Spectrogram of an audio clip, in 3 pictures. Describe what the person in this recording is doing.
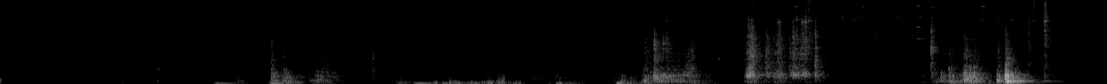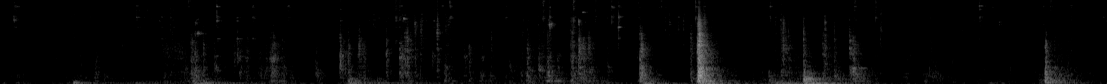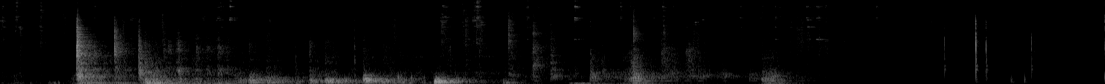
person opening drawer; looking for keys and leaving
